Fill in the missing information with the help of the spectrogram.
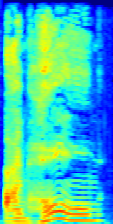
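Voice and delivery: loud, high mock shout of a dad coming home; hammed-up dad arriving home. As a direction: bellow it like the tired breadwinner. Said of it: "I shouted".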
